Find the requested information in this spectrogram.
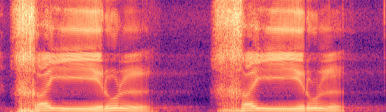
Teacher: khi fathah bertemu ya sukun kita lunakkan huruf lin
